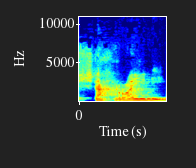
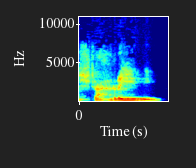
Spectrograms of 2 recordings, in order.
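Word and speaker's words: شهرين: Bacanya yang benar tuh syahraini, bukan syahrini.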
